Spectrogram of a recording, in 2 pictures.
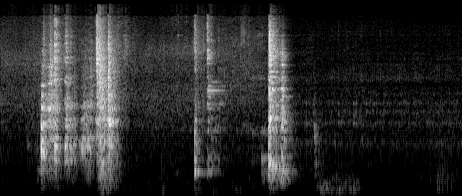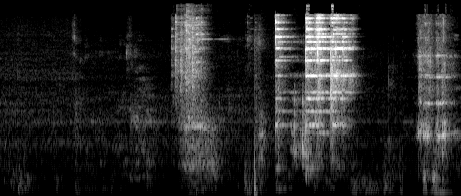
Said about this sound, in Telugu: ఇప్పుడు మనం క్యాప్ పెట్టేసి ఉడికిద్దాం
